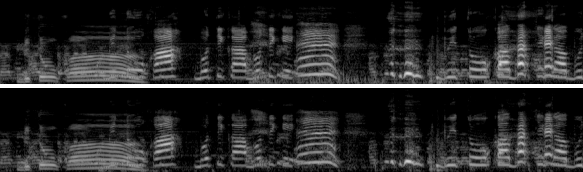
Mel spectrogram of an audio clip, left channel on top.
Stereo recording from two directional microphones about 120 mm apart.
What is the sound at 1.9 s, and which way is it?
Speech, 90° left.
